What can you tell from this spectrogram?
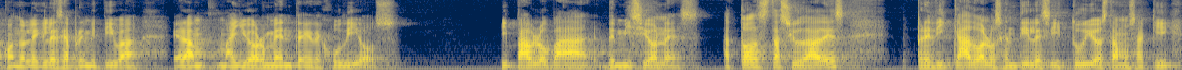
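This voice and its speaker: A man preaching a sermon, animated and conversational, full of rhetorical questions. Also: medium pitch. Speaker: pastor.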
